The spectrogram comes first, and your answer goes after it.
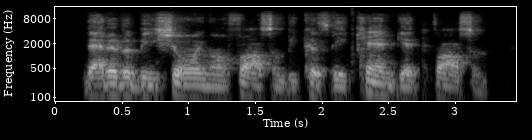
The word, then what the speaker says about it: Folsom: For the folks out there who've never heard of Folsom, it's spelled awesome with an F in front of it.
